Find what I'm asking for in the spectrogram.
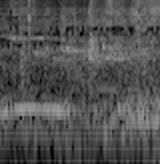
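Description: Domestic pigeons coo softly in a short, close, low throaty burst that repeats with a slight rising and falling tone.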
